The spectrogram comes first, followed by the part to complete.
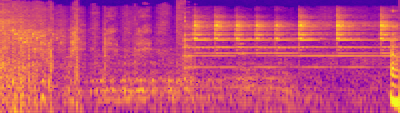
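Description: An alarm bell struck in rapid repeated strokes, about six or seven a second, its ringing tones held steady, starting about two seconds in and heard low from an anime soundtrack; before it, a faint rushing noise.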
